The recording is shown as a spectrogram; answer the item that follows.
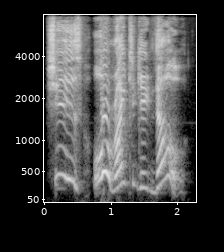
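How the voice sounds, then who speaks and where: A reader voicing a bossy, imperious queen in a storybook audiobook, with a shrill, commanding manner and drawn-out emphasis. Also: big pitch swings, exaggerated voice. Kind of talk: audiobook character voice.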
